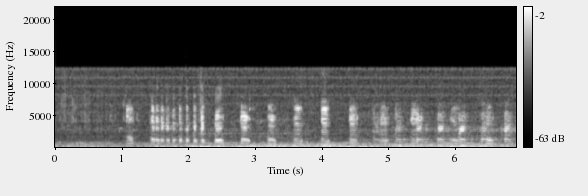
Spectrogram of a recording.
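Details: Egyptian geese confront intruder geese at a South African waterhole, Gowrie dam in Djuma Game Reserve, Sabi Sand Wildtuin, 17:08, 10/04/21. Loud, nasal, regularly spaced honks repeat for several seconds over a steady low background hum.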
